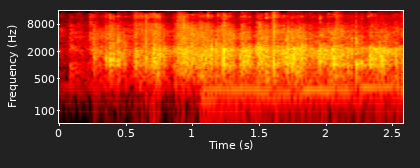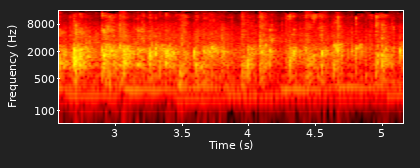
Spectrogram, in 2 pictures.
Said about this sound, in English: I want you to look around at the people with their hands raised. It's not a lot of people. Could you applaud them?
